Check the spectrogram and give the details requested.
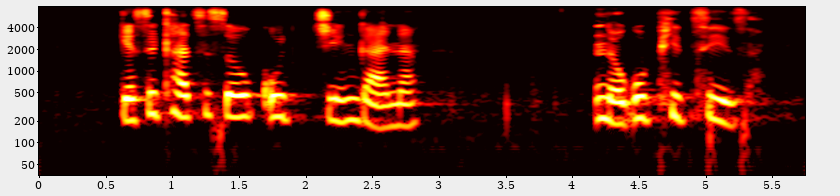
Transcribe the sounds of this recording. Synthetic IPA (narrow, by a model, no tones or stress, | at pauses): ŋesikʰatʰisok̬u̥ʒ̥ʱiŋana | nok̬upʰitʰiːza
